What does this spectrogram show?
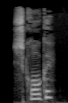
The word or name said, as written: skruk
